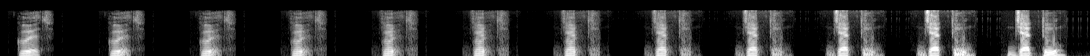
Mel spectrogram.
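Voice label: Proto-Indo-European gwet to Sanskrit jatu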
